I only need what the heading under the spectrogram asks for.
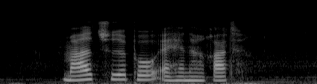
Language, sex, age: Danish, female, 21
